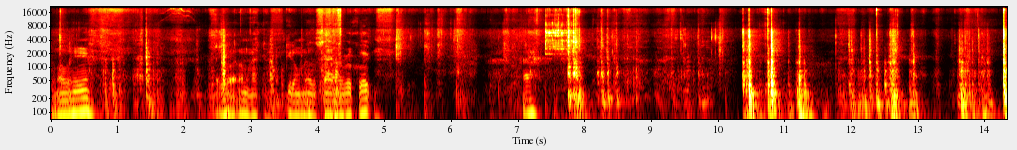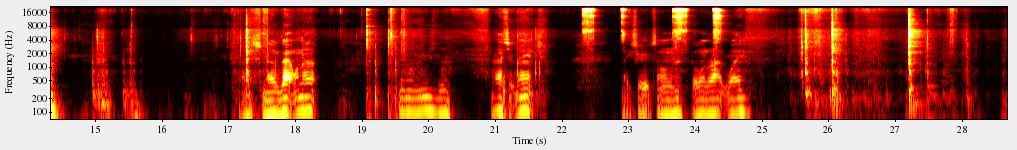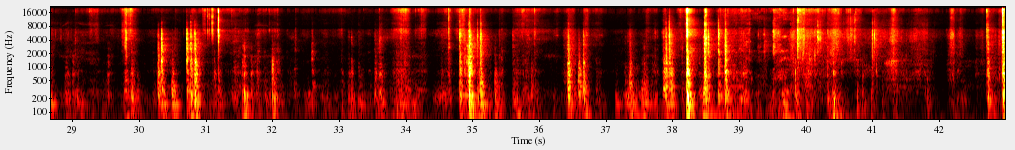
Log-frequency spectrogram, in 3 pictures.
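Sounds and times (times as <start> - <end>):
ratchet wrench clicking: 22.3 - 23.0, 23.7 - 24.5.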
